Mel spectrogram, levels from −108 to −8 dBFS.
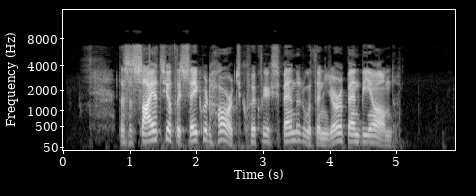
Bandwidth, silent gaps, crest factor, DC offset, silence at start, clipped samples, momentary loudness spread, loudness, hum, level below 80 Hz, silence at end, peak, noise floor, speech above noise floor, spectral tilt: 7.4 kHz; none; 26 dB; under 0.1%; 0.5 s; under 0.1%; 14 LU; -24 LUFS; none; -76 dBFS; 0.95 s; -2 dBFS; -84 dBFS; 59 dB; -2.5 dB/octave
